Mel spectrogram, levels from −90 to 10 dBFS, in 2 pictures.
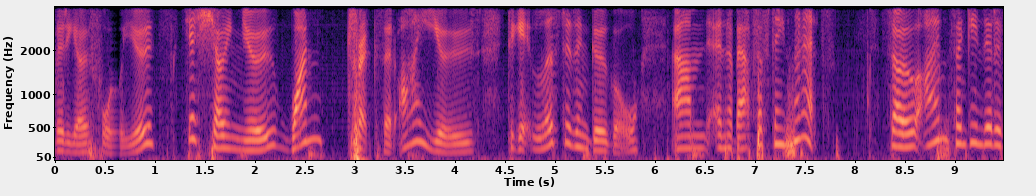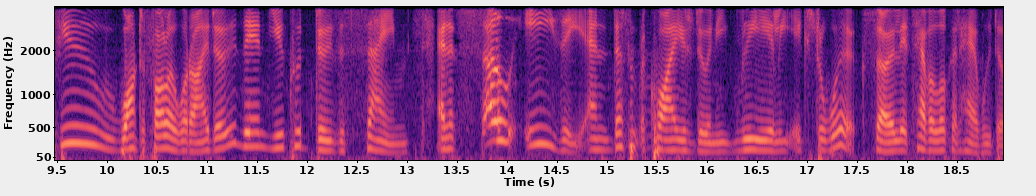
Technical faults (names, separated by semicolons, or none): short stall from a late packet; jitter buffer speed-up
